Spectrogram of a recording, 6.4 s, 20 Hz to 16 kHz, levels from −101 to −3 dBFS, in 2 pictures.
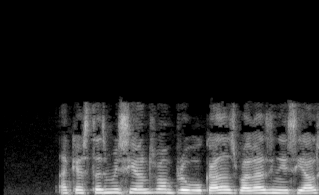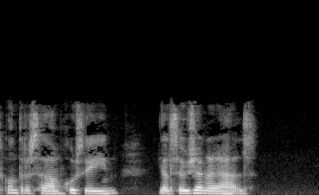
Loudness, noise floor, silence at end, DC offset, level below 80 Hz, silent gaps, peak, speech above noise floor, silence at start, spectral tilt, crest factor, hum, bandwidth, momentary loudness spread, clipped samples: -17 LUFS; -74 dBFS; 0.7 s; under 0.1%; -62 dBFS; none; -2 dBFS; 57 dB; 0.6 s; -5 dB/octave; 16 dB; none; 7.8 kHz; 10 LU; under 0.1%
